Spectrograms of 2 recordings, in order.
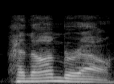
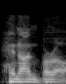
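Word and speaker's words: Renan Barão: Ran Hanan Barau. Hanan Barrow. I was way off. Portuguese. The R is an H.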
